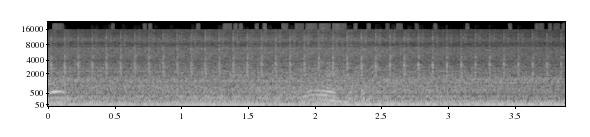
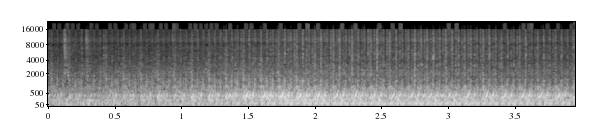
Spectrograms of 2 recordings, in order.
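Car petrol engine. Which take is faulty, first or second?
first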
